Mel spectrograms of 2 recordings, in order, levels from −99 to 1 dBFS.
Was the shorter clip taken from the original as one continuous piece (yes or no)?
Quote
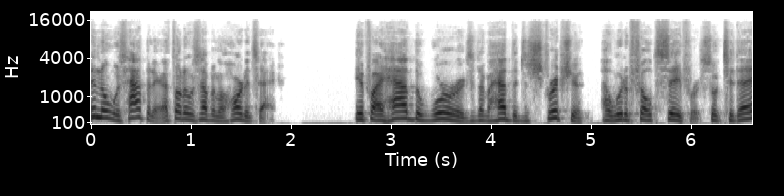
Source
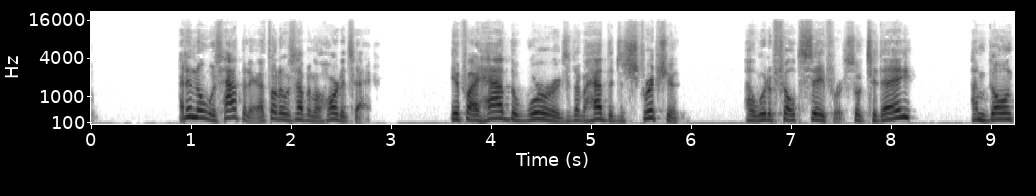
no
